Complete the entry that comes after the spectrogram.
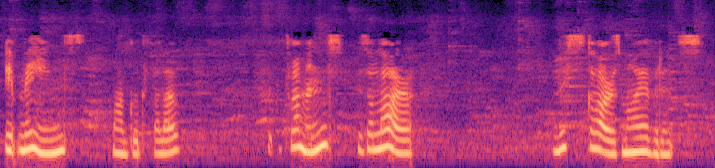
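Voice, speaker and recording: A woman's voice: high-pitched, a little slow, slightly rough, muffled recording. A woman playing a loyal, plain-spoken pirate crew member in an audio play, telling her story earnestly in old seafaring dialect. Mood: indignant. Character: loyal, plain-spoken pirate crewwoman confiding a grave secret.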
